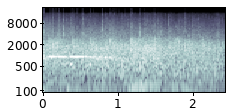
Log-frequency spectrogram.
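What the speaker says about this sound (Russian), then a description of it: "Давайте похлопаем ему" An audience at a KVN comedy contest applauds loudly and steadily, with dense clapping filling the whole moment and fading slightly toward the end.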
